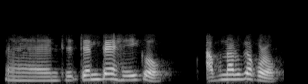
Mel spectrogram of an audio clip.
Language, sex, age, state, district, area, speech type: Assamese, female, 60+, Assam, Dhemaji, rural, conversation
